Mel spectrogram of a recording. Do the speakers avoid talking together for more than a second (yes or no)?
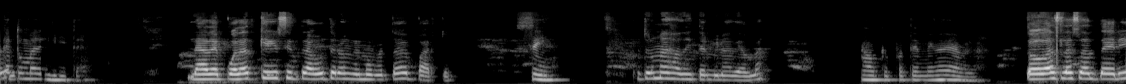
yes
